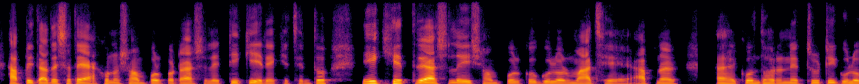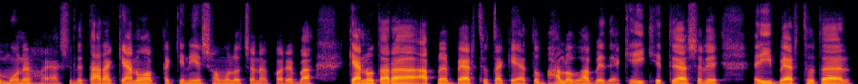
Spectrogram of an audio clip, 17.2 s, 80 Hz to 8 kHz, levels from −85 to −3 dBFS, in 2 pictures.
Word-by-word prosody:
আপনি 120 +5 +1
তাদের 120 +2 +3
সাথে 135 -1 +2
এখনো 125 +3 -4
সম্পর্কটা 115 -2 -1
আসলে 110 +2 -6
টিকিয়ে 145 -5 +1
রেখেছেন। 105 +2 -8
তো, - - +3 0.5
এই 195 - +8
ক্ষেত্রে 155 -3 +3
আসলে 135 +2 -3
এই 130 - 0
সম্পর্কগুলোর 120 +1 -3
মাঝে 105 +3 +1 0.4
আপনার 115 -1 -2 0.4
অ্যা 110 - +3 0.2
কোন 145 0 +3
ধরনের 120 -2 -1
ত্রুটিগুলো 130 -5 -1
মনে 110 +1 -1
হয়? 105 0 -8
আসলে 110 +3 -9
তারা 110 +3 +3
কেনো 125 +4 +2
আপনাকে 115 0 -7
নিয়ে 110 -1 -2
সমালোচনা 110 -1 -4
করে? 110 -1 -2
বা 110 - +3 0.4
কেনো 130 +6 +6
তারা 135 -2 +6 0.3
আপনার 120 0 -2
ব্যর্থতাকে 115 +1 0
এত 115 - -16 0.2
ভালোভাবে 115 -1 0
দেখে? 110 +3 -10
এই - - -3
ক্ষেত্রে 135 -1 -1
আসলে 130 +2 -3 0.5
এই 125 - +3
ব্যর্থতার 125 +1 +3
120 Hz, 145 wpm, -24 LUFS, 110-130 Hz, 0.5 s, এই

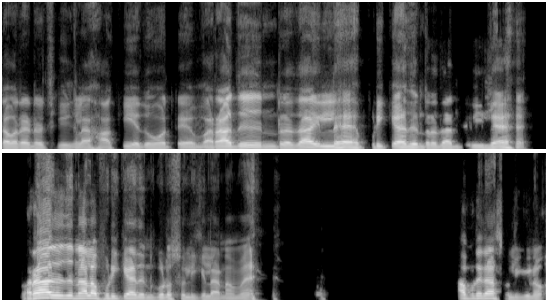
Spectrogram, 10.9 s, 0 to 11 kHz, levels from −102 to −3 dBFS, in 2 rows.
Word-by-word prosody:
தவரன்னு 120 0 -4
வச்சுக்கீங்களேன். 110 -1 -10
Hockey 105 +6 -10
எதுவும் 110 +1 -7
தெ 100 - -5 0.2
வராதுன்றதா, 135 - 0
இல்ல 125 +1 +1 0.3
புடிக்காதுன்றதானு 125 -4 -1
தெரியல. 110 +1 -4 0.8
வராதனால 185 -1 +7
புடிக்காதுன்னு 150 -3 -1
கூட 140 -1 -3
சொல்லிக்கலாம் 115 -5 -8
நம்ம. 100 +1 -11 2.2
அப்படி 155 +2 0
தான் 170 - +2
சொல்லிக்கணும். 120 -2 -8
125 Hz, 95 wpm, -21 LUFS, 110-145 Hz, 2.2 s, வராதனால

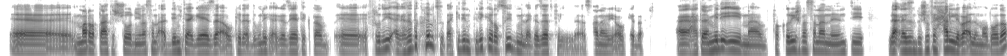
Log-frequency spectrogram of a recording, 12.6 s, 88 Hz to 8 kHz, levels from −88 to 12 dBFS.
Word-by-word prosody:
،آآ، 115 - +2
المرة 140 +2 +3
بتاعة 130 -1 +3
الشغل 125 0 -2
دي 120 +1 -5
مثلًا 135 +2 -3
قدمتِ 130 0 -3
إجازة، 115 +1 +4
أو 110 - -2
كده 130 - -5
قدموا 120 +2 -8
لِك 130 - -4
إجازاتِك 120 +1 -3
طب 115 -1 -4
آآ، 115 -1 -2
افرضي 145 +4 -2
إجازاتِك 205 +8 -2
خلصت، 225 -2 0
أكيد 155 - -6
أنتِ 150 -2 -4
ليكِ 175 +3 -2
رصيد 165 +3 +1
من 130 - -3
الإجازات 120 +3 +1
في 105 - -12
ال 100 - -16 0.2
سنوي 115 -2 -3
أو - - -3
كده، - - -7 0.5
هتعملي 130 +6 +4
إيه؟ 145 -2 +4
ما 105 -2 -1
بتفكريش 140 +8 -3
مثلًا 140 -1 +1
إن 125 - -2
أنتِ 125 +3 -4 0.5
لأ، - - +8
لازم 135 -1 +2
تشوفي 150 +4 -3
حل 150 -2 +5
بقى - - +5
للموضوع 115 +1 -2
ده؟ 180 - +5
130 Hz, 205 wpm, -25 LUFS, 115-145 Hz, 0.5 s, لأ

